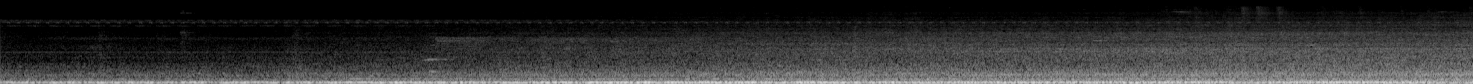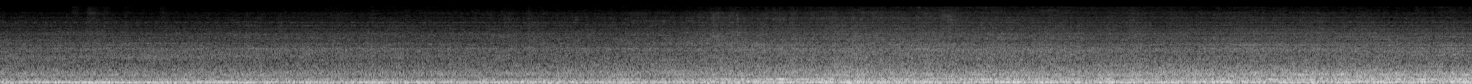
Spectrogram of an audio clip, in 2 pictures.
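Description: State Railway of Thailand passenger train pulling away from a platform, with a steady low rumble of the train and its wheels on the rails. It grows louder and rattlier in the second half as the train gathers speed.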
